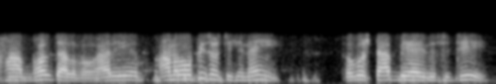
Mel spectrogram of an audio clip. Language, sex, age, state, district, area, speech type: Odia, male, 45-60, Odisha, Nabarangpur, rural, conversation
